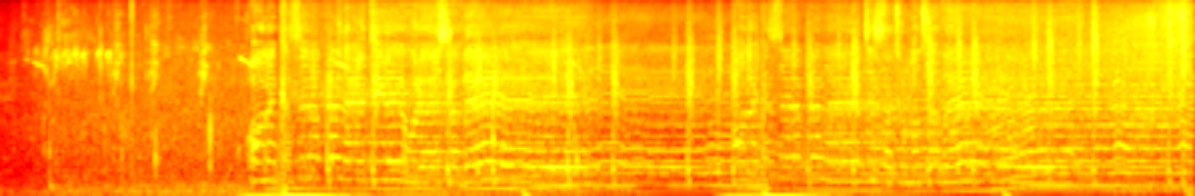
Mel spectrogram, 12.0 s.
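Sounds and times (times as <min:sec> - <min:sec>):
chirpy high sounds: 0:00.2 - 0:05.0
pop song with heavy bass: 0:02.4 - 0:11.9
speech: 0:03.9 - 0:06.0.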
